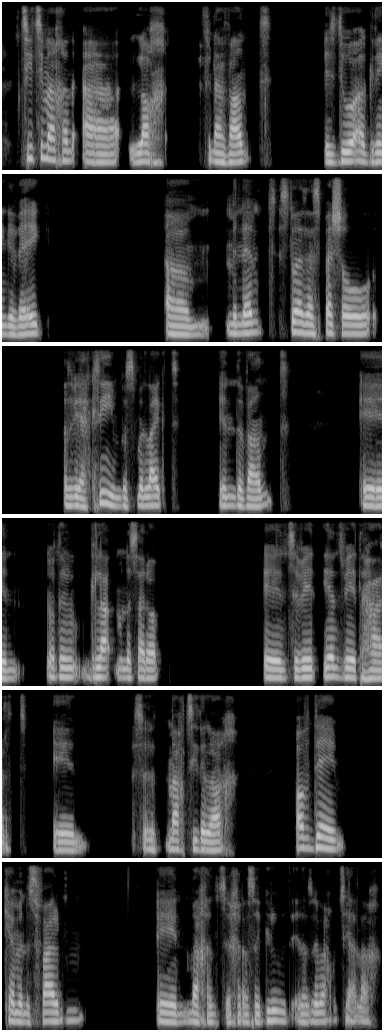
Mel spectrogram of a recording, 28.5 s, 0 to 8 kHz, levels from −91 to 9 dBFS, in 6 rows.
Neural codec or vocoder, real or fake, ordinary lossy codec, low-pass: vocoder, 24 kHz, 100 mel bands, Vocos; fake; none; 7.2 kHz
